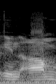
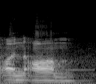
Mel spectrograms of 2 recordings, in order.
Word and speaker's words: انعام: وہ یہ ہے کہ لوگ اسے سورہ انعام پڑھتے ہیں، جبکہ یہ ہے سورہ انعام، یہ زیر کے ساتھ نہیں ہے بلکہ یہ زبر کے ساتھ ہے، تو اس کا صحیح تلفظ ہوگا سورہ انعام۔ اس کی جو کل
